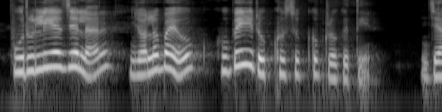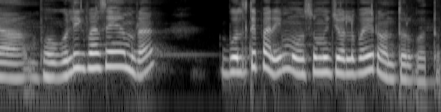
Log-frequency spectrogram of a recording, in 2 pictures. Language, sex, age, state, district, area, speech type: Bengali, female, 18-30, West Bengal, Purulia, rural, spontaneous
